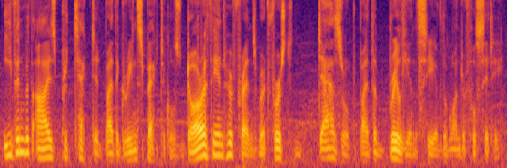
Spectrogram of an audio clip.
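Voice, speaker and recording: Male audiobook narrator, lowish pitch, measured phrasing, scripted storybook reading. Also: expressive, a little hiss or hum.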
